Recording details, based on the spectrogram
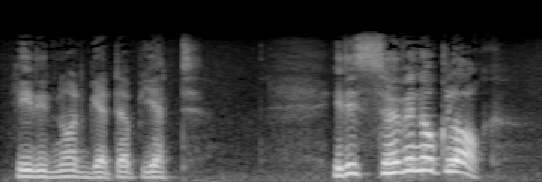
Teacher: the tune is rising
